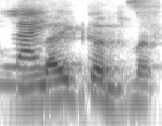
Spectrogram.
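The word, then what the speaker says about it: lichens: Guys इसका pronunciation सुन लो. लाइकन्स.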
